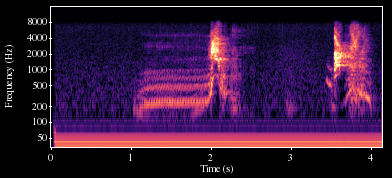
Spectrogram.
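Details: Porthos, a six-month-old cream-sable male Pomeranian puppy at a dacha, guarding a bone from his mother: a steady low growl about a second long, then two sharp barks spaced a second and a half apart.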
